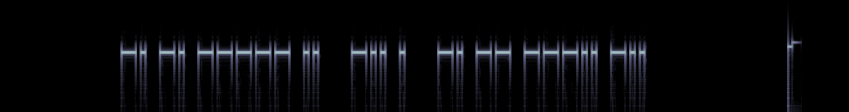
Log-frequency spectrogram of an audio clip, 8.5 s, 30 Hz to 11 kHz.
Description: Morse code, heard as a keyed tone, about 25 wpm, 700 Hz. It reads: NN0I DE NM8D
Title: USA Callsign DE Callsign - 4 Characters - 25wpm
